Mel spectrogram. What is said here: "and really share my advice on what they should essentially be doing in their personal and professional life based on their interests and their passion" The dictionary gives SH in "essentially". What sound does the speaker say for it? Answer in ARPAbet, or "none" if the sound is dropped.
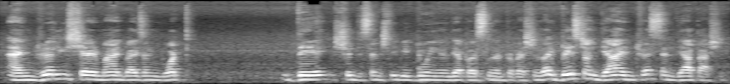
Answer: SH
